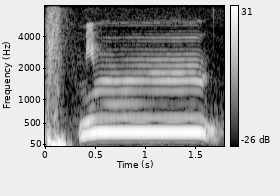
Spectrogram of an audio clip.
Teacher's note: Mim itu disebut dengan iqlab. Iqlab karena nun mati bertemu dengan ba. Nah, di sana ada tanda mim. Jadi berubah menjadi mim bunyinya.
